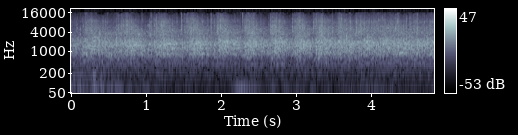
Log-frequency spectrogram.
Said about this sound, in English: They're clapping. You're getting a Mighty Ducks clap.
